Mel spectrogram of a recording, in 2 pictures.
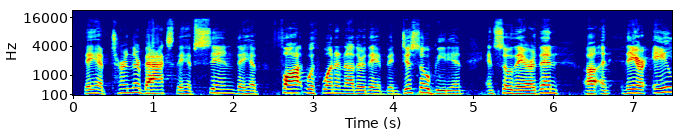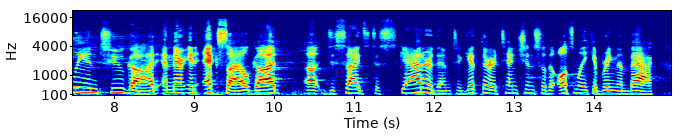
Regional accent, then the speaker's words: San Diego, California, United States; also born or lived in Canada; I was one when my parents moved to San Diego

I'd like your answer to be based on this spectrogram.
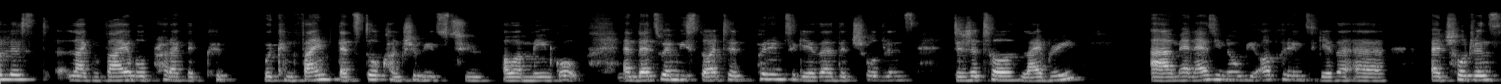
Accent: Welkom, Free State, South Africa; I'm a young woman, Wamosotho, born and bred in Valcom in the Free State

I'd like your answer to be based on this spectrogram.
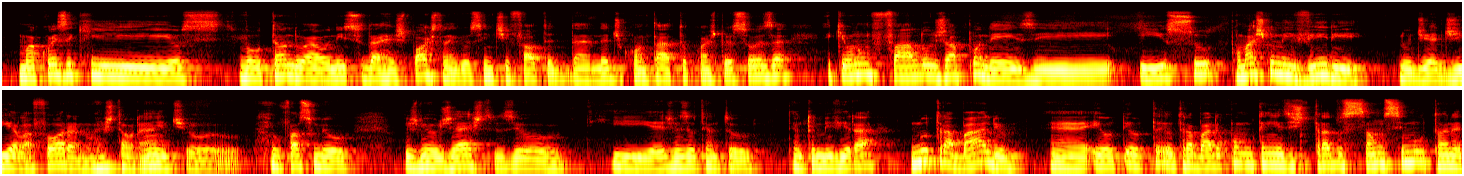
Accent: Rio de Janeiro, Brazil; also born or lived in Lisbon, Portugal / São Paulo / Singapore; now in Tokyo, Japan; eu sou natural do Rio de Janeiro e cresci na Barra da Tijuca

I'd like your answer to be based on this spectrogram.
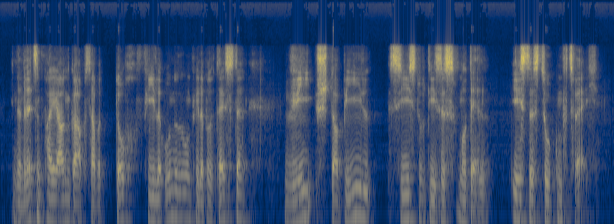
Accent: Switzerland; bei uns in der Schweiz

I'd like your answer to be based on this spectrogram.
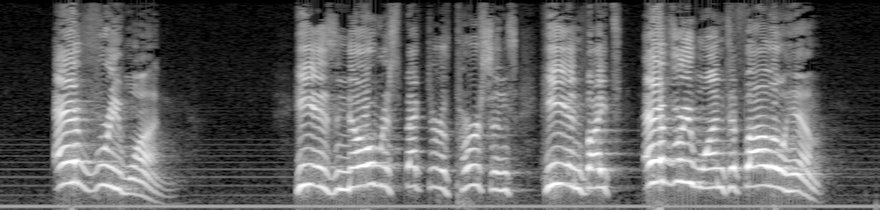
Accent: Illinois, United States; I grew up in Illinois.

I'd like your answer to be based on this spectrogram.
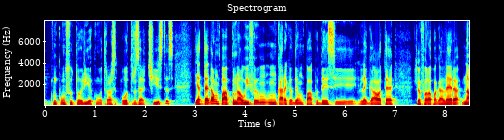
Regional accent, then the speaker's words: Brazil; Assim, a gente é brasileiro, já...

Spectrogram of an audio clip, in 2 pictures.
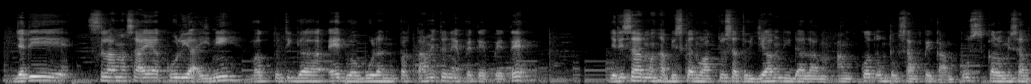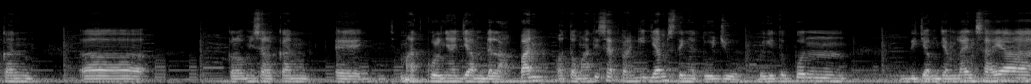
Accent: Sentani, Papua, Indonesia; moved away as an adult; now in Makassar, Indonesia; saya adalah mahasiswa rantau dari timur saya berasal dari Kabupaten Jayapura

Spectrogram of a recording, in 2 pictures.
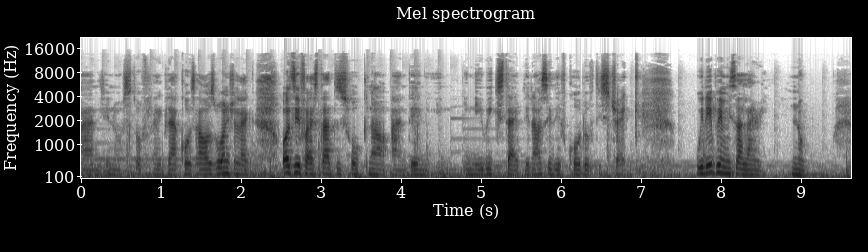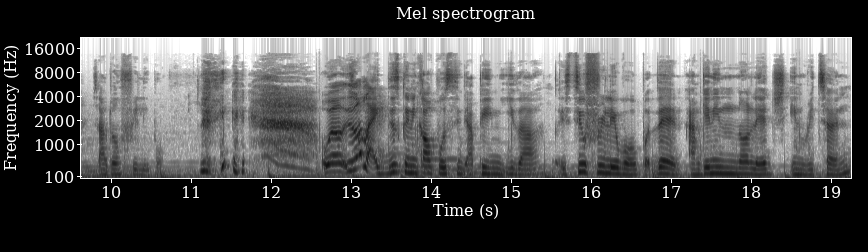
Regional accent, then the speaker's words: Lagos, Nigeria; moved away as an adult; also born or lived in Anambra; I was born and brought up in Lagos, so my parents stay in Lagos

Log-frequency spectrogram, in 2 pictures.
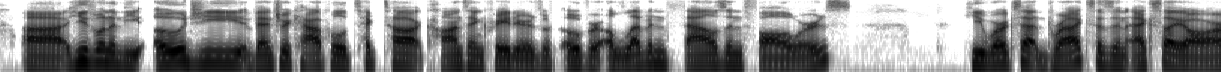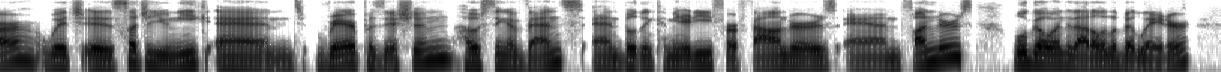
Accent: New York City, New York, United States; also born or lived in New Jersey; I spent, like, I, I, you know, ten, ten years in New York City, my parents moved out to Jersey, and I went to high school in Brooklyn

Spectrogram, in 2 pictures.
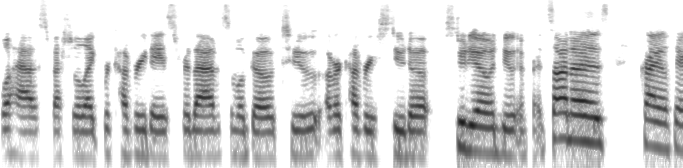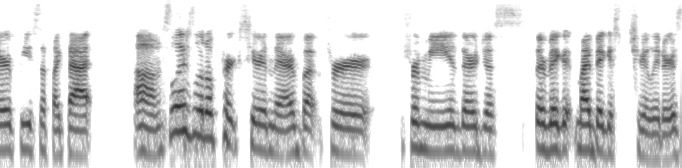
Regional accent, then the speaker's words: northern Wisconsin, United States; moved away as an adult; now in Denver, United States; I'm originally from Wisconsin, way up in the northern part. Grew up on the lake, love the lake life.

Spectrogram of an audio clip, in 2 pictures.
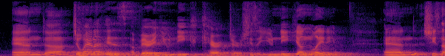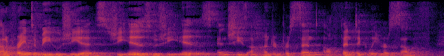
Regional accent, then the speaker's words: Wichita, Kansas, United States; I hail from Wichita, Kansas.

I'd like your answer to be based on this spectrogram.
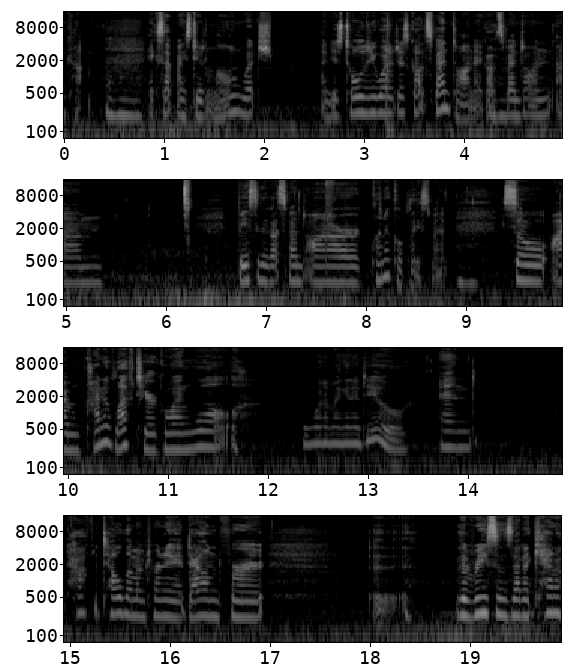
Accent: Port Hardy, British Columbia, Canada; moved away as an adult; I'm going to Port Hardy because of my finances and my living situation. So basically, I had to turn down a job that I was really looking forward to do and go back home to my hometown

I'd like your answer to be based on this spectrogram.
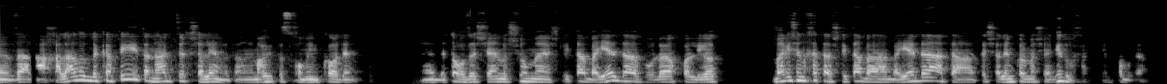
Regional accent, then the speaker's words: Israel; לנו בתור ישראלים

